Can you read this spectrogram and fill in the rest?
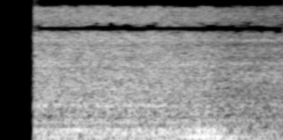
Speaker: El surge es la condición más peligrosa para un chiller centrífugo. Puede dañar gravemente el compresor. Imagina que suena como el bramido de un elefante.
